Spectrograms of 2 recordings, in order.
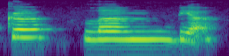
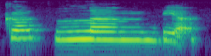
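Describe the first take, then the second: Both takes have the same delivery.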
